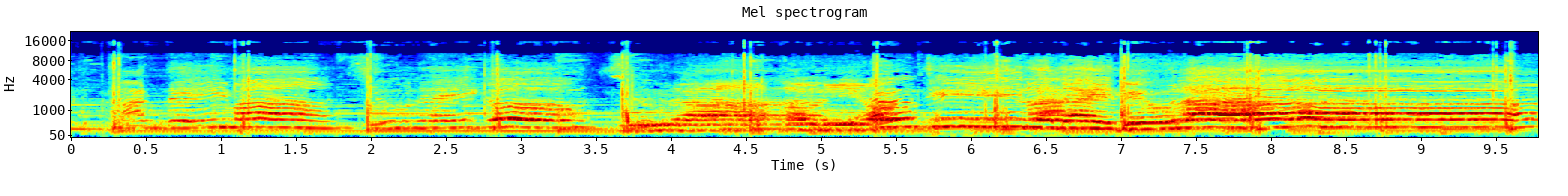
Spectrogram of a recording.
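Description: Men singing together to an acoustic guitar, with hand clapping along to the song.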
